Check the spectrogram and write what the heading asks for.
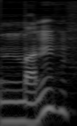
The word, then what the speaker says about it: Mun: here this is the Mun let's pronounce moon I have always said Mun and this is minimus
